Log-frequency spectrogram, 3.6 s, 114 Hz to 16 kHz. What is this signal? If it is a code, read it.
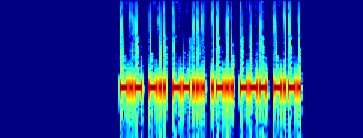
Morse code, heard as a keyed tone, about 53 wpm, 700 Hz. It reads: KD7LOC
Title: USA Call Signs - 6 Characters - 3x Character Spacing - 50wpm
